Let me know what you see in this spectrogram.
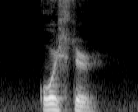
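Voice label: "oyster", Pronunciation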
